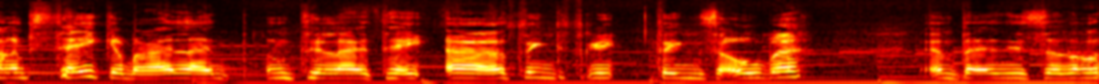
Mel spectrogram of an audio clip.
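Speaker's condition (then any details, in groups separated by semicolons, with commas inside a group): Multiple sclerosis; may be slower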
